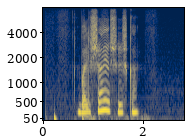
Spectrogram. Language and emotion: Russian, neutral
